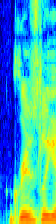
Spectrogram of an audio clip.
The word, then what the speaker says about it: grizzly: violent and bloody and remember the two words Grizzly and grizzly they're both pronounced exactly the same but they mean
